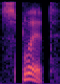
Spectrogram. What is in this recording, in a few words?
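"split", US English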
